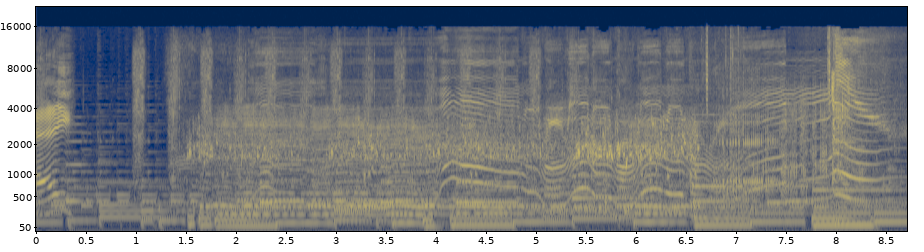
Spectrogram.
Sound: buzzing

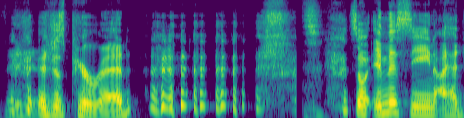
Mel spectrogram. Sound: laughs

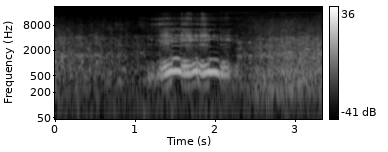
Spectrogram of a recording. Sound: groaning

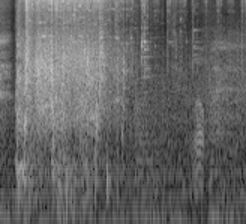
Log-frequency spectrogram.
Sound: glass shattering

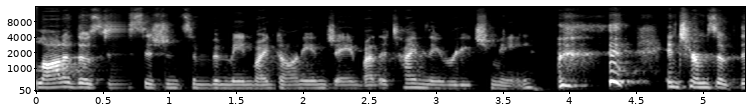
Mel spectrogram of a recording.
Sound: laughs

